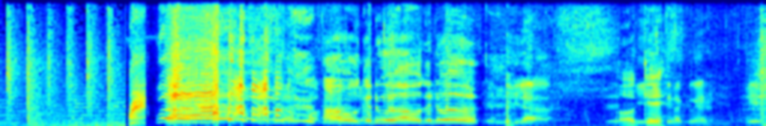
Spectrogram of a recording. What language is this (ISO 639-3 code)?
msa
